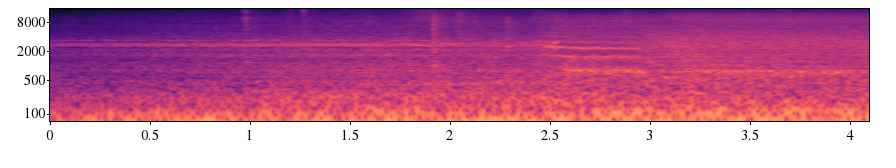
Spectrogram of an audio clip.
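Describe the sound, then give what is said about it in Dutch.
A lab flow cabinet, just switched on for sterile work, sounds a steady, very loud, high electronic alarm tone over a constant rushing airflow starting up. Partway through, the tone shifts and a lower tone joins it while the airflow keeps running. No one speaks. “Nou, als we die aanzetten, dan geeft het een hele harde piep. En die zetten we dan meteen altijd even uit. En dan hoor je de luchtstroom, als het goed is, al opstarten.”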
